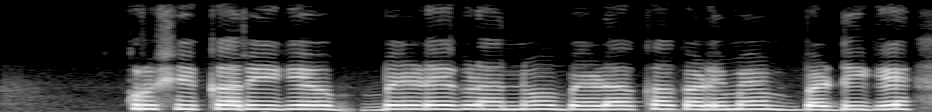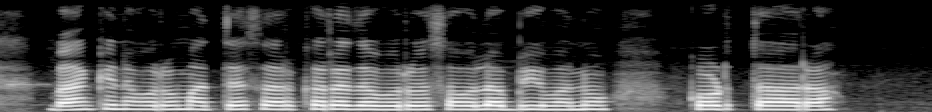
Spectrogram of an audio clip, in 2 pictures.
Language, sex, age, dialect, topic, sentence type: Kannada, female, 18-24, Central, banking, statement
